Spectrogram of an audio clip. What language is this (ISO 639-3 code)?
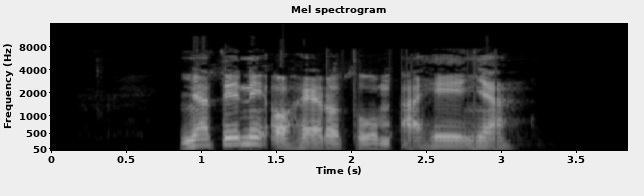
luo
